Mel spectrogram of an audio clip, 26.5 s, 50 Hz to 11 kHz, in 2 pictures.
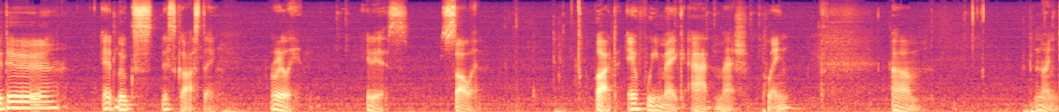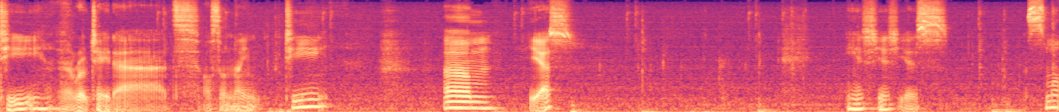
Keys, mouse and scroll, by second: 3.2 middle click, 4.7-6.4 drag, 7.0 KP_7, 9.1-10.3 drag, 12.1-14.0 drag, 14.6 r, 16.1-17.9 drag, 19.7-26.4 drag, 20.4 g, 21.3 z, 21.9 g, 22.7 s, 23.4 middle click, 25.7 s.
